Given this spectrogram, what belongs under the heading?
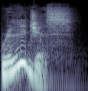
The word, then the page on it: religious: American English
